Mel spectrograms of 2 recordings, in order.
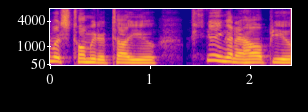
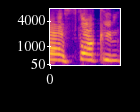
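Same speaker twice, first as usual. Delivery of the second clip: put-on angry druid-leader voice, higher; 10 semitones higher than usual. Retelling a game where the druid leader is stabbed: imitating her angry outburst. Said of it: "she gets all mad".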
